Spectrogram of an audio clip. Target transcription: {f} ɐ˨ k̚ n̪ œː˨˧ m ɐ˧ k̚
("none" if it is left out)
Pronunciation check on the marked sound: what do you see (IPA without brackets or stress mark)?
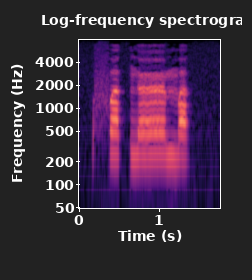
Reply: f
